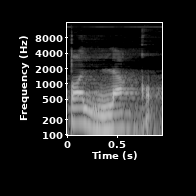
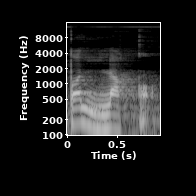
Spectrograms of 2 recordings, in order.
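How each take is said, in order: Both takes have the same delivery.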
